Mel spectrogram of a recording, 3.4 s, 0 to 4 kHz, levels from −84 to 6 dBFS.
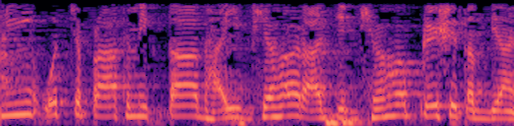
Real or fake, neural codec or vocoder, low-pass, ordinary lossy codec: real; none; 3.6 kHz; none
